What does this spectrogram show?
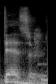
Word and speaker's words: desert: There's one is called dessert そう and desert.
